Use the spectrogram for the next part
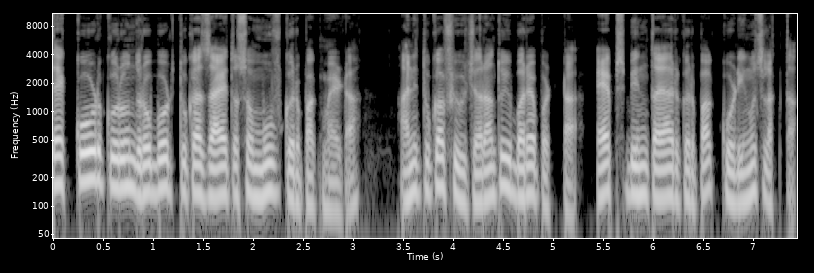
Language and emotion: Goan Konkani, neutral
